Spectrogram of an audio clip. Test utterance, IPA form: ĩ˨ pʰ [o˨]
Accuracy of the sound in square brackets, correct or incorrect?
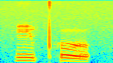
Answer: correct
